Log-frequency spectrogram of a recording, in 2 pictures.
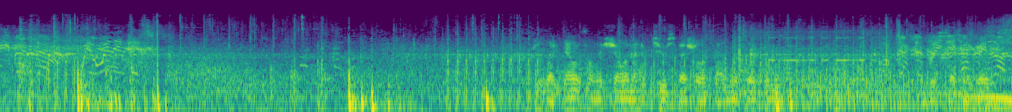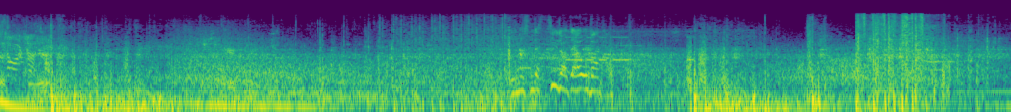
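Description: Explosions boom with deep rumbling.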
